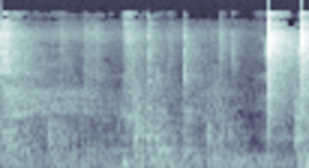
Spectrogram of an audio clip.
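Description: Gas range burner being lit: faint handling of the control knob, then the spark igniter clicking sharply twice near the end.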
